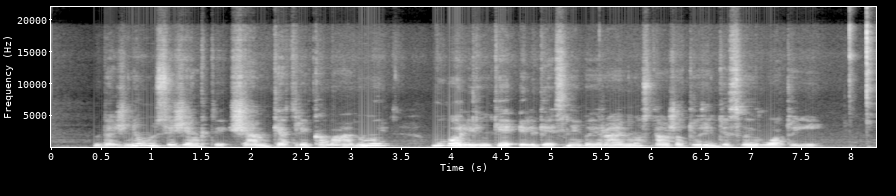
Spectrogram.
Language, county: Lithuanian, Utena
